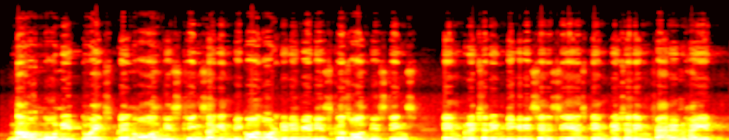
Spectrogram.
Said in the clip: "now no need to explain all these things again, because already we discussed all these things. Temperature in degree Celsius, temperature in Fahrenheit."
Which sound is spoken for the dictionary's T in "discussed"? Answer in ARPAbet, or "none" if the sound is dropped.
none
